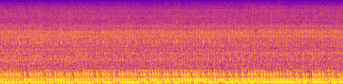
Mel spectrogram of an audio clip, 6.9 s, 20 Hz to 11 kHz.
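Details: 2007 Yamaha YFZ450 SE engine after rebuild, running off a bottle feed; even, steady idle with a regular low thump and no knocks or rattles; normal running.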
